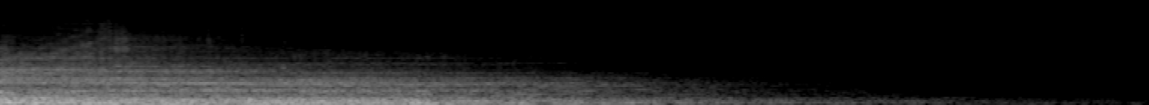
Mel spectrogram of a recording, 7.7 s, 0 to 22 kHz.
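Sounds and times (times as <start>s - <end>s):
sci-fi impacts: 0.0s - 4.5s.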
